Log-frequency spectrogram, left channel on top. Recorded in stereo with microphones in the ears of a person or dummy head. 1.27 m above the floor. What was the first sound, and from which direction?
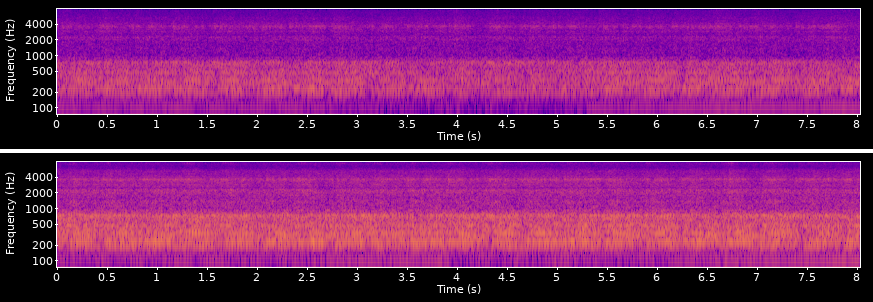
Only background noise.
